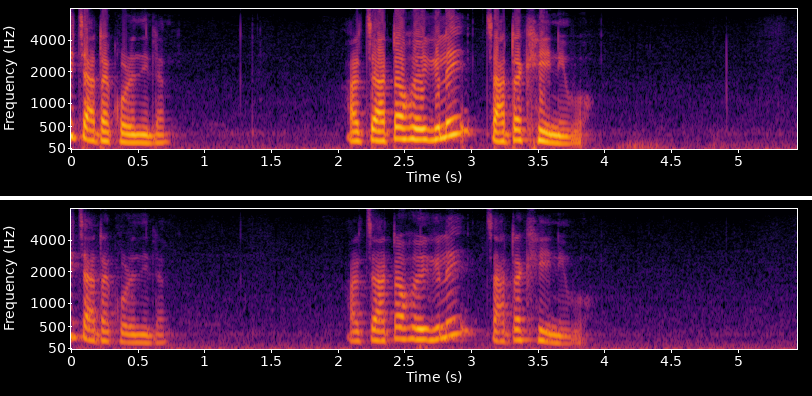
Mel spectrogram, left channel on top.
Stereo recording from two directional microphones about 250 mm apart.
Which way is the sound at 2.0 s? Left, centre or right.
Left.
